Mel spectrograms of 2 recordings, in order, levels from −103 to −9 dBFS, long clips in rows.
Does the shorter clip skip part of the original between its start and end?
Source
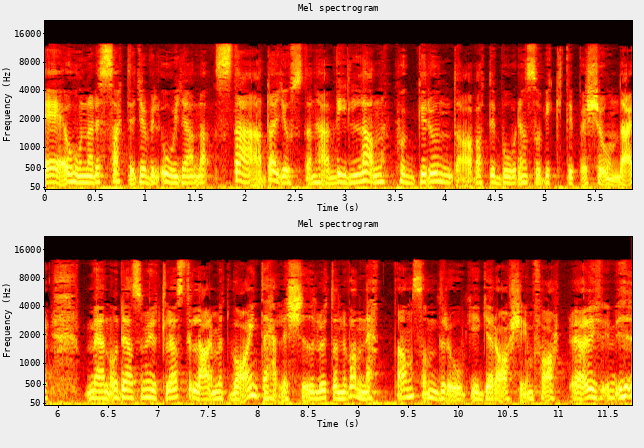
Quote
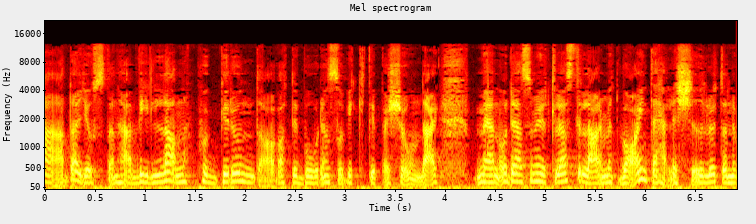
no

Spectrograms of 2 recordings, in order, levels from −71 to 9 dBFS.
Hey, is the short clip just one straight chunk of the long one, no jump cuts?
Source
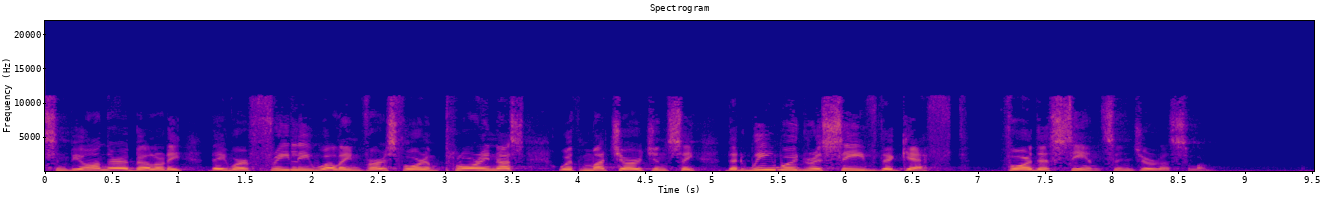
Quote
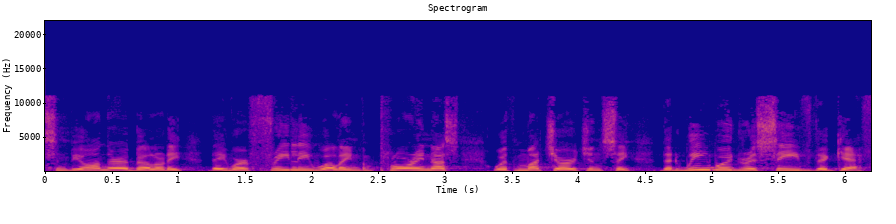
no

